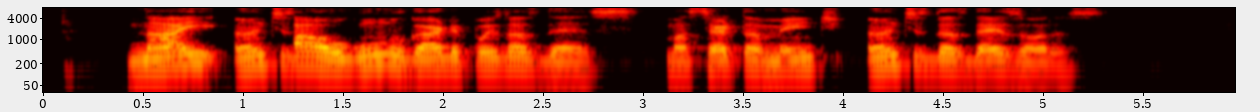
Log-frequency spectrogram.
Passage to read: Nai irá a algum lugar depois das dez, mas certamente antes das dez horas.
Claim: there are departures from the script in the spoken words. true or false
true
